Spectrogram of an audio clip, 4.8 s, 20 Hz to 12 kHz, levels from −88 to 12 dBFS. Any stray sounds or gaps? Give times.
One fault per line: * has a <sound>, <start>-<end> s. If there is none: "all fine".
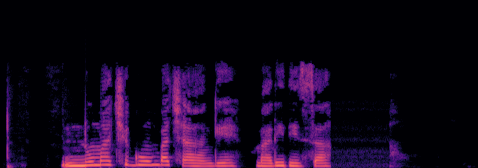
all fine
